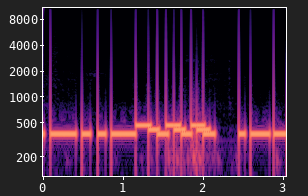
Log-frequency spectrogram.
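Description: A plain, pure sine-wave synth tone from Logic Pro 9 repeating in short beeps and sustained notes, with a brief wavering pitch run in the middle, clear and close.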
